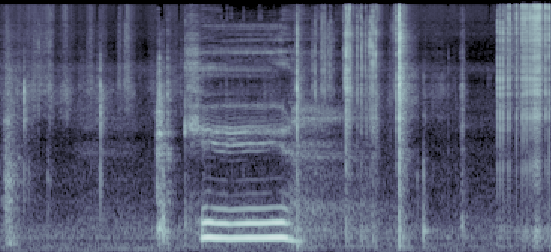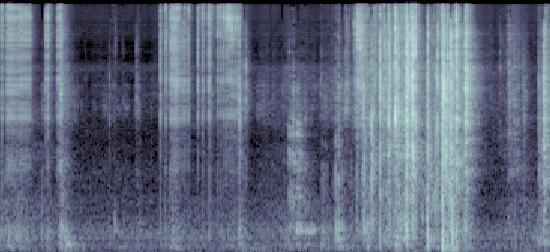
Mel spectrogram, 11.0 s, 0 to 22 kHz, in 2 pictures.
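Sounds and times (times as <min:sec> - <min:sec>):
plastic packaging crinkling: 0:08.8 - 0:11.0.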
